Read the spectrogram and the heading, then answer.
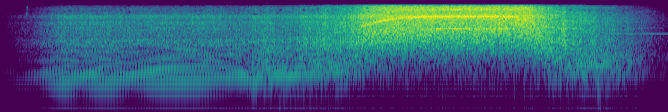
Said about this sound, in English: Uh, if you guys had headphones or this is going to be loud. This is why you should never stand near a dyno, ever, ever when a truck is getting after it.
